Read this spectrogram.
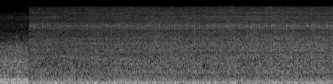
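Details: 2014 Ford F-250 Super Duty 6.2 V8, started after the broken exhaust valve spring was replaced. A deep, steady idle with an even beat and no stumble or ticking: running smooth and healthy after the repair.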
